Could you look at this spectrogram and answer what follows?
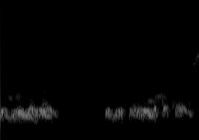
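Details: A spotted dove kept as a lure calls to bring in wild doves. A long, low, burry coo runs for about a second, then after a silence a second run of husky cooing notes.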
